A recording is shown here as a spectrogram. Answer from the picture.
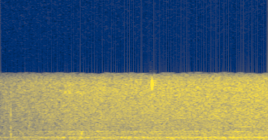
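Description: A steady, even hiss with no distinct events in it.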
